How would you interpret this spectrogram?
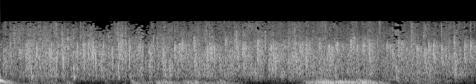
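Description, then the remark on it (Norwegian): An audience at the opening of a conference applauds steadily, a dense wash of many hands clapping at once that stays loud and even throughout, with no voices standing out above it. “Vi gir en applaus.”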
